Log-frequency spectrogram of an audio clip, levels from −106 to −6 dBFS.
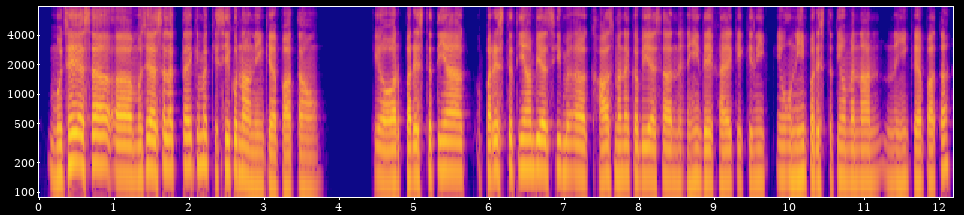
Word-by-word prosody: मुझे 150 +7 +4
ऐसा 195 +2 +3 0.5
अ, - - +1
मुझे 150 +4 0
ऐसा 165 +3 +3
लगता 175 +1 0
है 180 - +3
कि 190 - -5
मैं 185 -1 0
किसी 160 +3 -1
को 170 - +1
ना 150 -3 +2
नहीं 130 -1 -4
कह 120 0 +1
पाता 120 0 -1
हूँ, 115 +2 -6 0.7
कि 150 - -5
और 135 0 +3
परिस्थितियाँ 160 +3 +2 0.3
परिस्थितियाँ 170 +2 +2
भी 175 0 +3
ऐसी 165 +1 +1
म 155 -2 +1
ख़ास 145 +1 -1
मैंने 150 +1 -1
कभी 145 0 -2
ऐसा 140 0 0
नहीं 135 0 -6
देखा 135 -1 -1
है 135 0 0
कि 135 +1 -9
किन्हीं 135 +1 -7
कि 150 - -13
उन्हीं 145 0 -2
परिस्थितियों 145 0 -2
में 140 0 -2
ना 135 0 -1
नहीं 135 -2 -9
कह 135 -1 +1
पाता, 140 +4 -1
145 Hz, 195 wpm, -23 LUFS, 135-165 Hz, 0.7 s, मुझे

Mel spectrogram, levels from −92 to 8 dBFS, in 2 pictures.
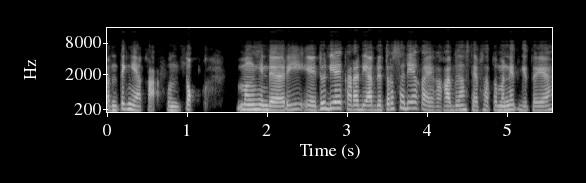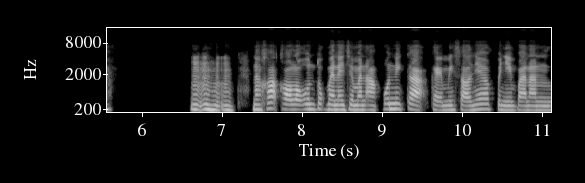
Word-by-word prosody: penting 195 +4 -1
ya, 175 - 0
Kak? - - -1 0.2
Untuk 170 +4 -2 0.6
menghindari, 195 -3 +3 0.2
ya 190 - +2
itu 245 - +1
dia, 260 +1 +5
karena 200 -1 +2
dia 190 - +4
update 195 0 -3
terus 240 +1 -4
tadi 255 -1 -1
ya, - - -2
Kak? 210 - 0
Yang 170 - -8
Kakak 175 +1 +1
bilang 195 +1 -2
setiap 180 -1 -5
1 185 +1 -7
menit 190 +5 0
gitu, 175 - -7
ya. 180 - +1 1.1
Mhm 210 - +2 0.2
mhm. 190 +1 -2 0.3
Nah, 210 - +2
Kak, 250 +1 +6
kalau 210 -1 +3
untuk 220 0 -4
manajemen 200 -1 +1
akun 225 +5 -1
nih, 225 - -4
Kak, 215 - +7
kayak 190 -4 -1
misalnya 190 +2 -1 0.2
penyimpanan, 180 -1 0
195 Hz, 195 wpm, -22 LUFS, 180-210 Hz, 1.1 s, Kak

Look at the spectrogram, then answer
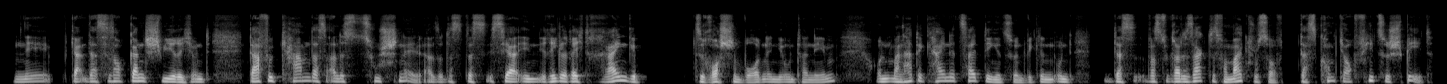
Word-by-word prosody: Ne, 130 +4 -3 0.2
ga - - +3
das 135 -2 -2
ist - - -3
auch 145 -1 -4
ganz 155 -2 +5
schwierig. 130 -6 +4
Und 120 -2 -2 0.4
dafür 170 - +3
kam 160 +2 -3
das 155 -4 -1
alles 135 -1 -2
zu 155 - -3
schnell. 160 +2 0
Also, 115 +1 -5
das 125 +2 -7
das - - -2
ist - - -2
ja - - +8
in 130 -2 +1
regelrecht 135 0 +2
reingedroschen 125 - +1
worden 110 +3 0
in 115 -1 0
die 115 - -1
Unternehmen. 115 +5 -3 0.4
Und 130 +1 +2
man 125 -2 +1
hatte 155 +3 -1
keine 160 +3 -2
Zeit, 160 0 -1
Dinge 115 -5 +2
zu 105 - -4
entwickeln. 110 +3 -2
Und 120 -2 0 0.3
das, - - -2
was 135 -1 -2
du - - -4
grade 135 -1 +4
sagtest 155 -1 0
von 115 - +2
Microsoft, 115 - 0
das - - -2
kommt 165 -1 -5
ja 130 - -1
auch 125 - -9
viel 180 - -1
zu - - -2
spät. - - -2
130 Hz, 205 wpm, -25 LUFS, 115-150 Hz, 0.4 s, ja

